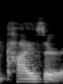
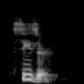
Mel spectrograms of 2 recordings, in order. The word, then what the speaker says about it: Caesar: Caesar, we spell it C-A-E-S-A-R, but it's actually Kaiser. And the German word Kaiser is a literal preservation of the original pronunciation of Caesar. So it's not Caesar salad, it's Kaiser salad.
